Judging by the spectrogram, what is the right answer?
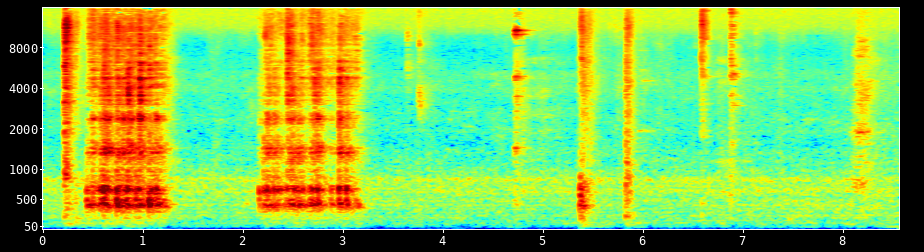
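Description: A person making two drawn-out wordless vocal sounds, each about a second long and about two seconds apart, followed by a few faint clicks.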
